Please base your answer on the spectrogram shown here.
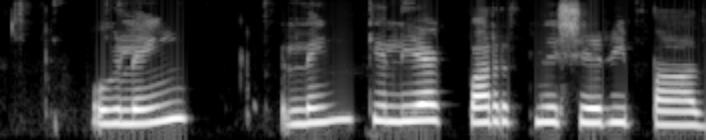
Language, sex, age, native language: Icelandic, other, 12, Icelandic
